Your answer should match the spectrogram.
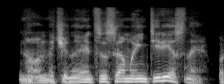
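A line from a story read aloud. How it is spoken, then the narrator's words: Mumbling. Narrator (Russian): пробормотал Паунд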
